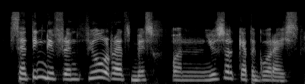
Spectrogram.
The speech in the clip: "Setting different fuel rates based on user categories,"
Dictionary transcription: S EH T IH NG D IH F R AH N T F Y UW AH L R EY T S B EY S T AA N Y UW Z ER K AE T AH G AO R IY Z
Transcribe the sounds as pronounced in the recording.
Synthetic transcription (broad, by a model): S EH T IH NG D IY F R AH N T F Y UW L R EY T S B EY S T AA N Y UW S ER K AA T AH G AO R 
